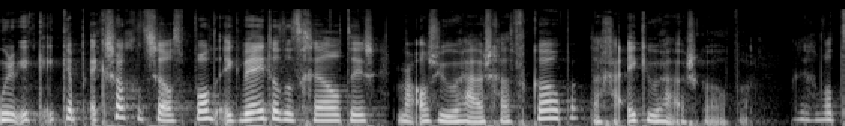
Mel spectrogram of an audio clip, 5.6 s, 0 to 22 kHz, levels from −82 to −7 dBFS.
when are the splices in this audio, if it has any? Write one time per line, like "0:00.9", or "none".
0:02.6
